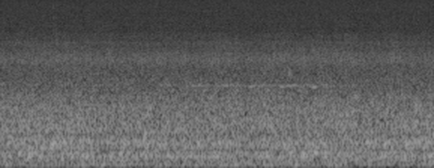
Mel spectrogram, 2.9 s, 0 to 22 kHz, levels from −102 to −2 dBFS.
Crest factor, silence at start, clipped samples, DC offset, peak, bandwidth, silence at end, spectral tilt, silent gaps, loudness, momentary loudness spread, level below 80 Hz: 12 dB; 0 s; under 0.1%; under 0.1%; -28 dBFS; over 20 kHz; 0 s; -3.5 dB/octave; none; -41 LUFS; 1 LU; -64 dBFS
